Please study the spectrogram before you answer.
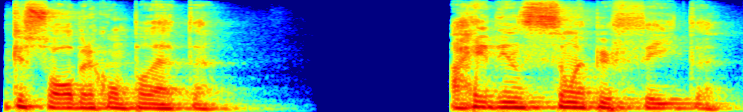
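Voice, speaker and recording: Um homem brasileiro pregando um sermão, alternando declarações enfáticas que sobem com comentários baixos e reflexivos. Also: male voice, steady tone, moderate pace, reverberant. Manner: rises to emphatic high declarations, drops to quiet reflective asides. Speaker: preacher. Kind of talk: sermon.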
